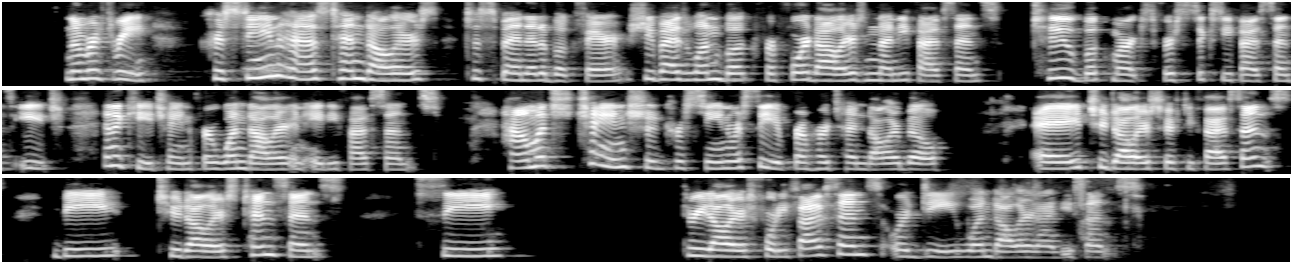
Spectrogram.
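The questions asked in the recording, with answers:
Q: How much change should Christine receive from her $10 bill?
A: D: $1.90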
